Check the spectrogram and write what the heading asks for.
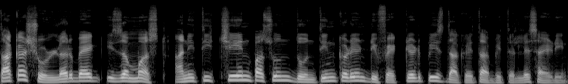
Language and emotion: Goan Konkani, neutral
